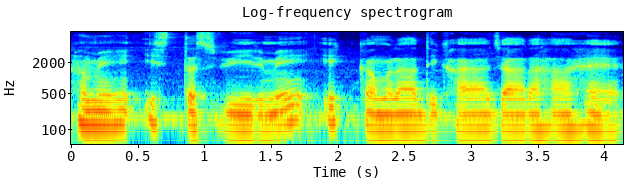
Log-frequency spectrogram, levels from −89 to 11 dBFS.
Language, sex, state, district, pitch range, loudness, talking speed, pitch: Hindi, male, Bihar, Patna, 100-125 Hz, -18 LUFS, 145 wpm, 105 Hz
